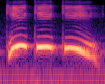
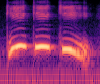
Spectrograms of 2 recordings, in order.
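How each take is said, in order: Both takes have the same delivery.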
